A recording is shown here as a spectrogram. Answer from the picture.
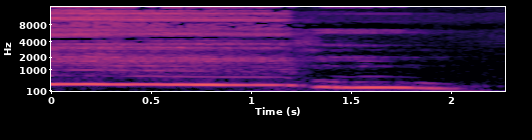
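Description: A woman humming a thoughtful two-note "hmm" with her mouth closed while reading. The first note is held for about a second; the second is lower and falls away.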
